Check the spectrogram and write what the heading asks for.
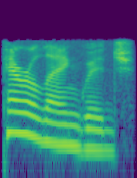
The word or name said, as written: paralanguage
